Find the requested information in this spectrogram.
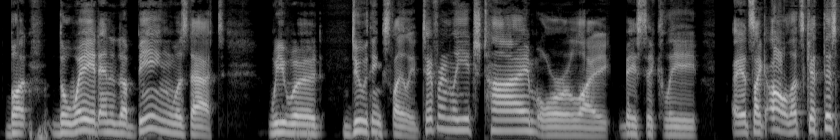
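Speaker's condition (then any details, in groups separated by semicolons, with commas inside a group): No condition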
